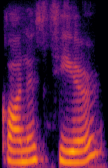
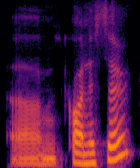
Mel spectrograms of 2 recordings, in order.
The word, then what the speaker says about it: connoisseur: So it's connoisseur and not connoisseur, behavioral, not behavioral.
